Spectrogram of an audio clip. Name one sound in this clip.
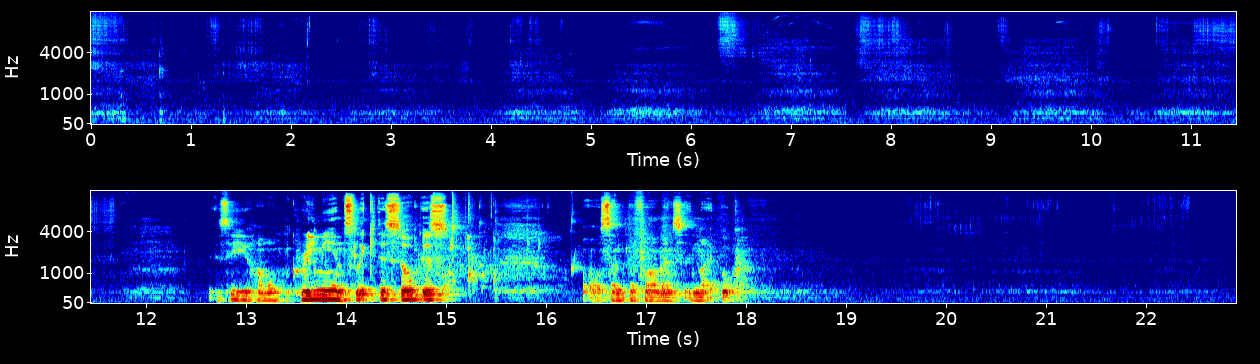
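A razor scrapes softly across stubble.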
